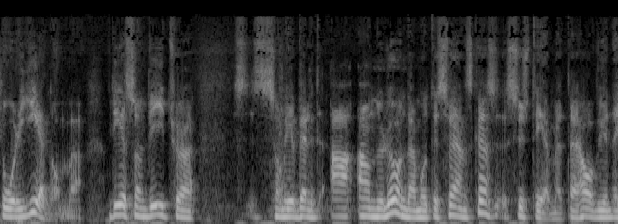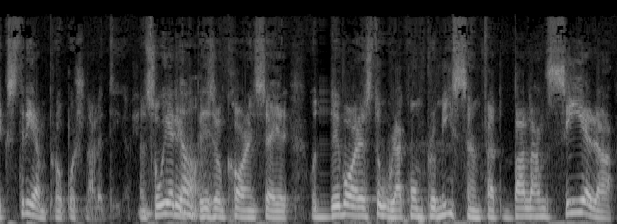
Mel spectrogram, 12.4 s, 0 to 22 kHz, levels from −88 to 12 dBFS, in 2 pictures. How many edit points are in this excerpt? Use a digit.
2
